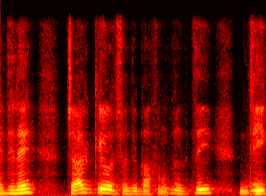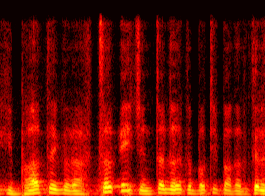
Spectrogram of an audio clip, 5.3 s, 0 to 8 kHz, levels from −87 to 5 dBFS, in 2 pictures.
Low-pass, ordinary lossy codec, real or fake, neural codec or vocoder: 7.2 kHz; none; fake; codec, 16 kHz in and 24 kHz out, 0.4 kbps, LongCat-Audio-Codec, two codebook decoder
